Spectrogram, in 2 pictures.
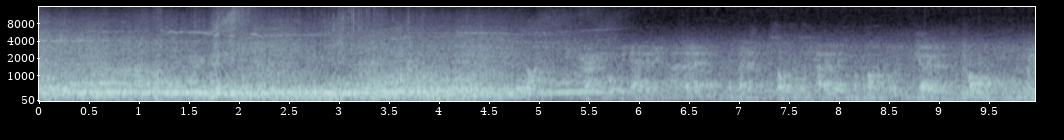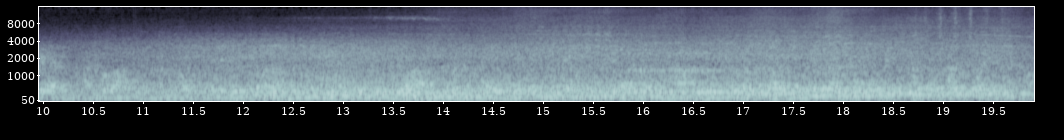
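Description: Racing car engines roar and drone steadily as the cars pass at low speed.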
